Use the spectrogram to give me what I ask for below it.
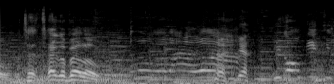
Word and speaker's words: Tagovailoa: Basically, I asked tourists, some locals, if they could say that name, Tagovailoa, and it went about as well as you expect.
